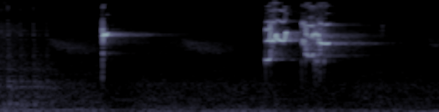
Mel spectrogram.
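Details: Lovebird in the morning giving a single sharp, high chirp, then a quick pair of shrill, harsh squeaks about a second later, with quiet low hum in the background.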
